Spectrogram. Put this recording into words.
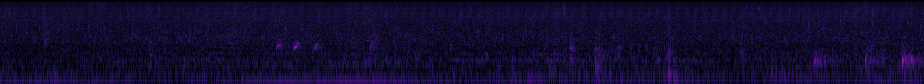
small road in Povoa das Leiras, water is running over the cobblestone road, animals behind the metal doors of the buildings, world listening day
